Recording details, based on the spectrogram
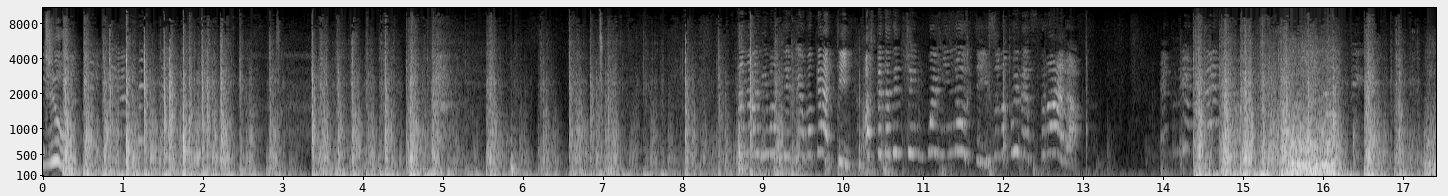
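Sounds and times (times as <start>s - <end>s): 
pounding on a door: 0.1s - 10.0s, 14.4s - 17.3s.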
